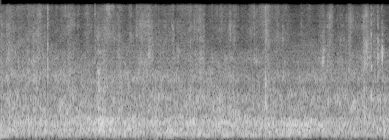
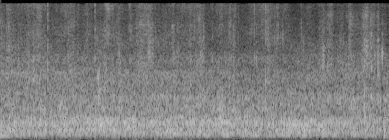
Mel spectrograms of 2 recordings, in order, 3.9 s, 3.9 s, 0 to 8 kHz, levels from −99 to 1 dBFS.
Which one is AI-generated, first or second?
first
